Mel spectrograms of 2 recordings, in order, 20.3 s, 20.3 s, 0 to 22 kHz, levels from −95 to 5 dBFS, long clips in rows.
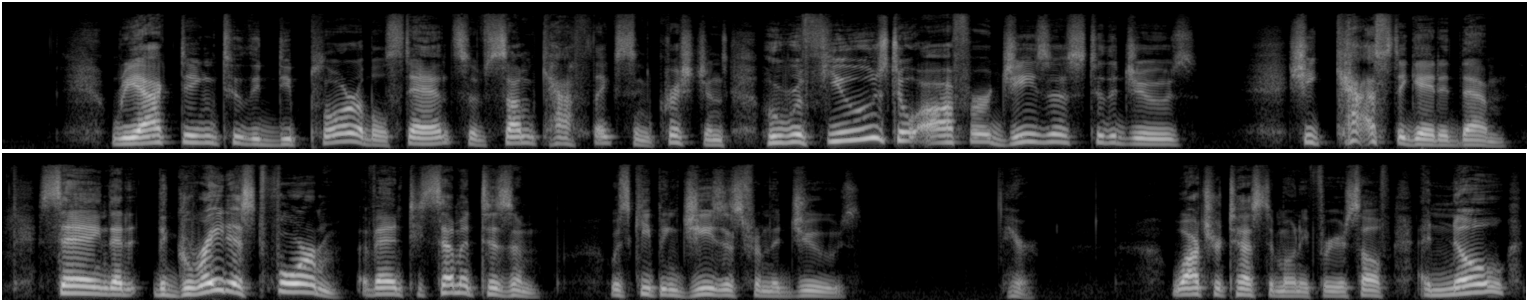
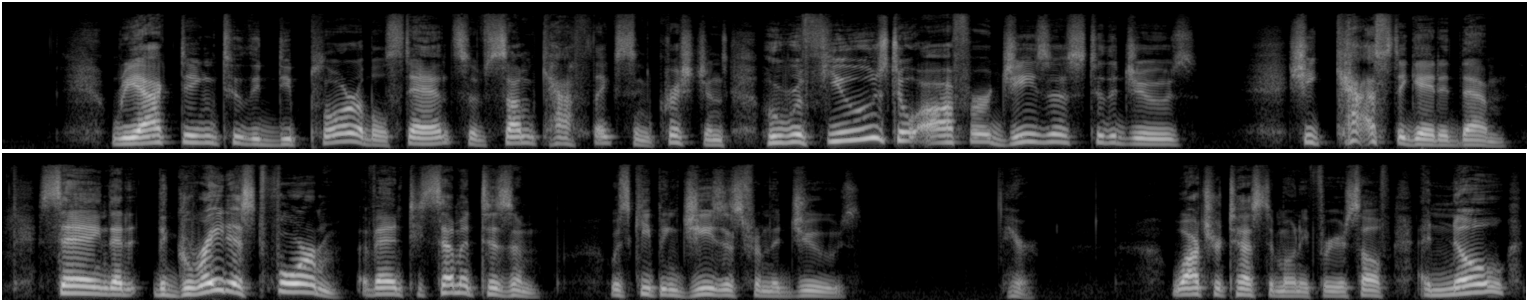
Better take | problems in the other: neither | none

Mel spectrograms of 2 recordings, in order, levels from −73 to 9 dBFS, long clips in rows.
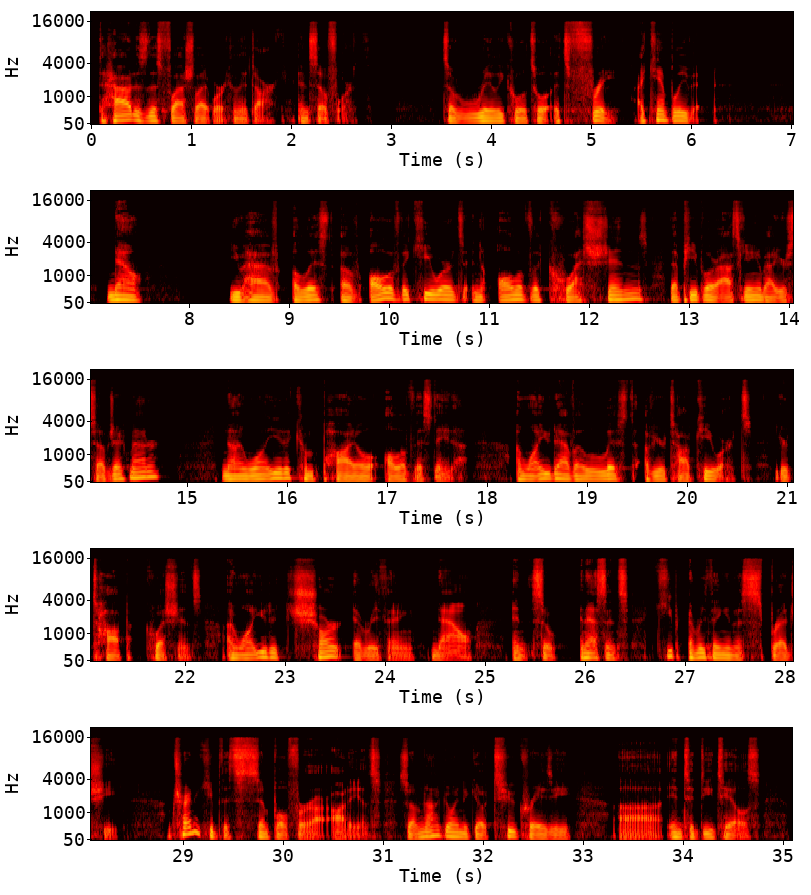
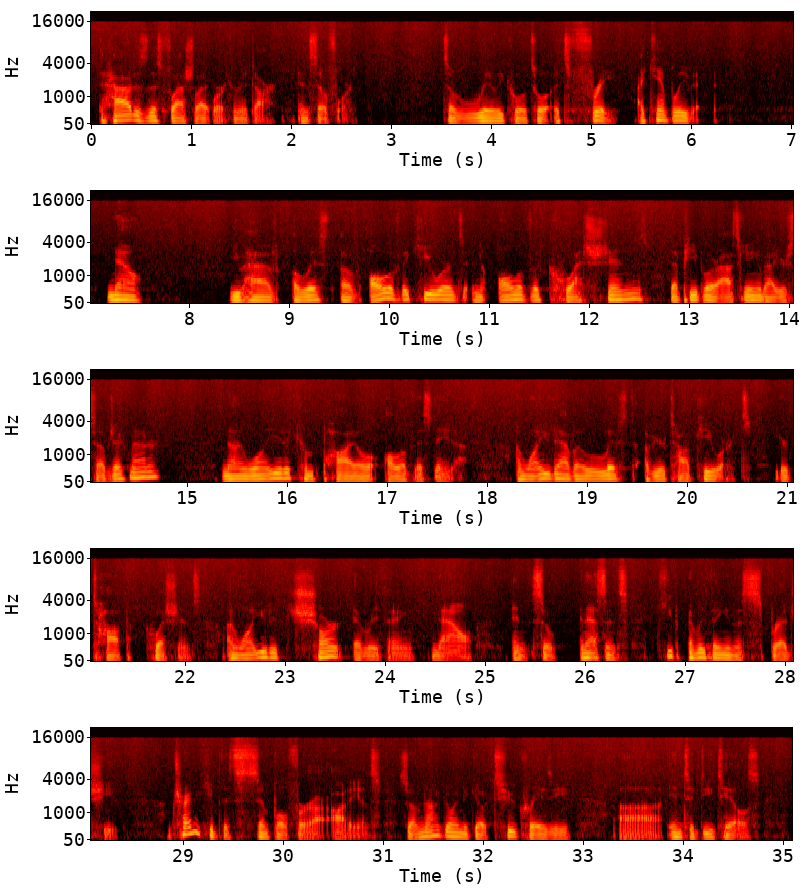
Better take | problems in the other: first | hiss; noticeable; throughout; 10 dB below the speech

